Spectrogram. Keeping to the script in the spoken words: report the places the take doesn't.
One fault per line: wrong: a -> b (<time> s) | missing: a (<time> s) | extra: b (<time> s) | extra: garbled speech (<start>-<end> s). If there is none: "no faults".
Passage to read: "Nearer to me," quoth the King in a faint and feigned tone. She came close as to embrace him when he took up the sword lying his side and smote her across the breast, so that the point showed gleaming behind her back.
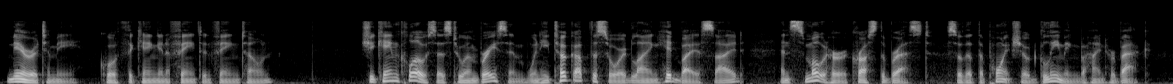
extra: hid by (6.6 s)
